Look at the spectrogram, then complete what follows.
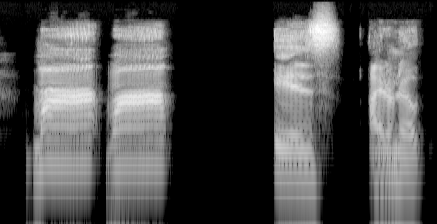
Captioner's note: imitates a car horn honking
